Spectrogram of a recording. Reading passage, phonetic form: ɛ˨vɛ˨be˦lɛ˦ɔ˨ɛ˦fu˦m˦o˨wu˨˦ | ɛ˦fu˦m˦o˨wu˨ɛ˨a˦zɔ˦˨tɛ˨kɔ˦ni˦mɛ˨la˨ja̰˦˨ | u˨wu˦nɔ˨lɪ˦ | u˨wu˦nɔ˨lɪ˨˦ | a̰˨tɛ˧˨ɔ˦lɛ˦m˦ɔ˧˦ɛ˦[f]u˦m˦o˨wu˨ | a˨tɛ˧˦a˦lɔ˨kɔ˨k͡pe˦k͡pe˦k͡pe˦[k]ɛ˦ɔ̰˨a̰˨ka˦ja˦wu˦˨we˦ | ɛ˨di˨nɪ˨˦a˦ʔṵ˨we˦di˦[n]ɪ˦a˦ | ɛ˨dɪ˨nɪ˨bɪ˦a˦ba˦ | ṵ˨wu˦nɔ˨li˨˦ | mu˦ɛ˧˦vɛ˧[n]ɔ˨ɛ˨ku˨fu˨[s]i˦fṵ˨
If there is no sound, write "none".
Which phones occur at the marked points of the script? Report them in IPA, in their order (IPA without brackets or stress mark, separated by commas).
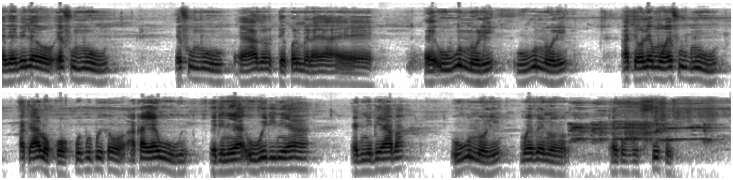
f, k, n, n, s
